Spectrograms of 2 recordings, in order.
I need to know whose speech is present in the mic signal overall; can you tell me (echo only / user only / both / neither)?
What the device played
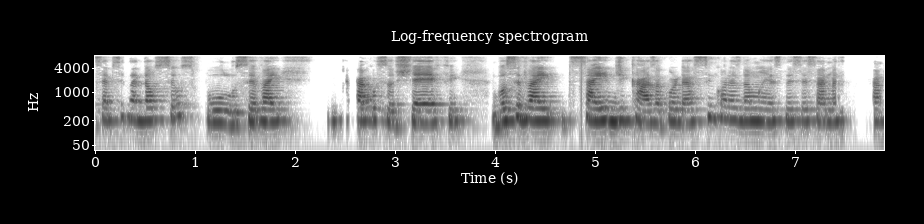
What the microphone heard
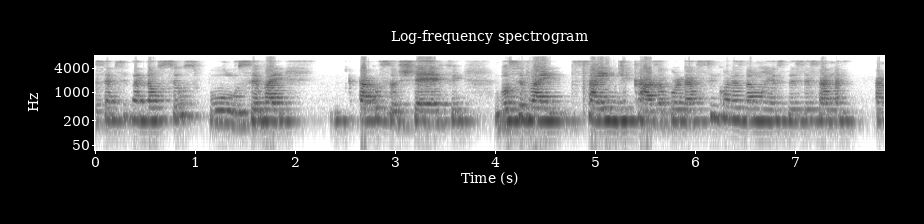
echo only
